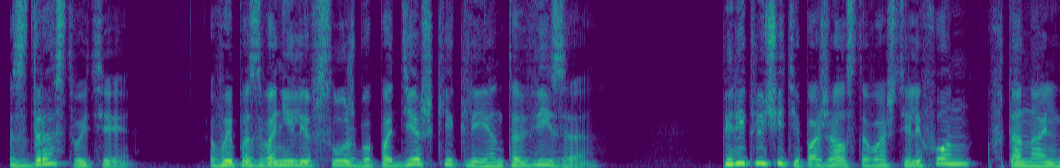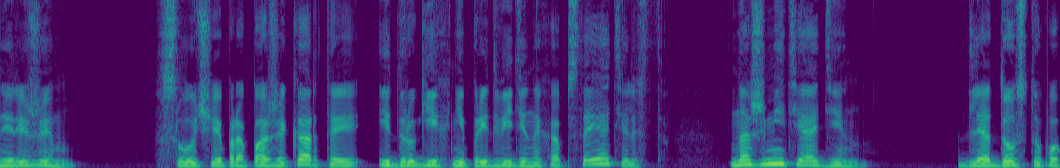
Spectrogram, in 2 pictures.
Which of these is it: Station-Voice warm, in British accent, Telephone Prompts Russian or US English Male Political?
Telephone Prompts Russian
